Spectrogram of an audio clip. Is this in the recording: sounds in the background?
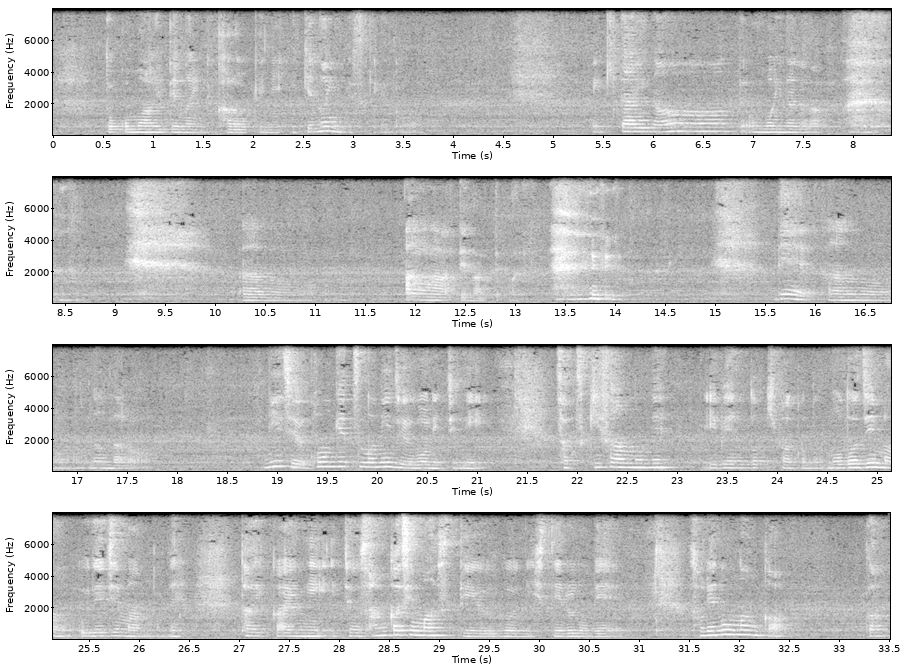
yes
